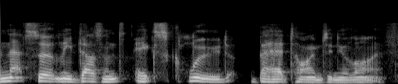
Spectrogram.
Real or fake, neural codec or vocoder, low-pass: fake; autoencoder, 48 kHz, 128 numbers a frame, DAC-VAE, trained on Japanese speech; 7.2 kHz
